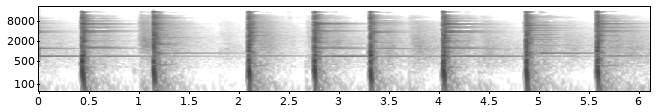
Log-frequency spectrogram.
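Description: A pair of Ruger New Model Single-Six .32 H&R revolvers fired with black-powder loads in quick succession: eight sharp shots, about one every three quarters of a second. Each shot is followed by the ringing of a struck steel target.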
